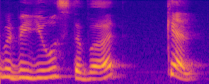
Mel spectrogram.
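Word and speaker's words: quelles: this interrogative adjective it kell kell kell and kell they're all pronounced the same they all have the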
